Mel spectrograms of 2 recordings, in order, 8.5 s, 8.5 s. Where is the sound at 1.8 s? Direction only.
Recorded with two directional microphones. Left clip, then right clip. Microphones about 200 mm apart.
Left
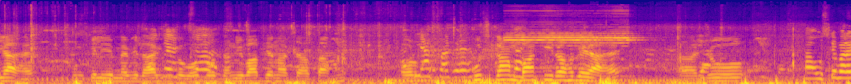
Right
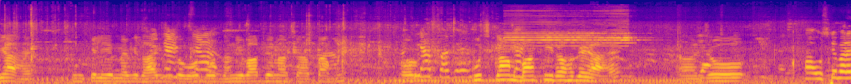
15° left (ahead or behind).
